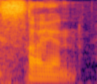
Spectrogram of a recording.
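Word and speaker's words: scion: क्या प्रोनाउंसिएशन होगी इसकी, सायन।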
